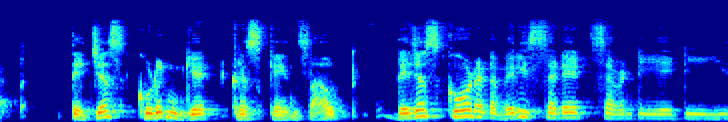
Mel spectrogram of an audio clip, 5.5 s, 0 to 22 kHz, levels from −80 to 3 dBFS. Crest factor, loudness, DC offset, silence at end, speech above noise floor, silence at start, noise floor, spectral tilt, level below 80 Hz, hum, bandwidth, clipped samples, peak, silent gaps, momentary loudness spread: 16 dB; -26 LUFS; under 0.1%; 0 s; 22 dB; 0 s; -47 dBFS; -4.5 dB/octave; -68 dBFS; none; 11.5 kHz; under 0.1%; -10 dBFS; none; 11 LU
